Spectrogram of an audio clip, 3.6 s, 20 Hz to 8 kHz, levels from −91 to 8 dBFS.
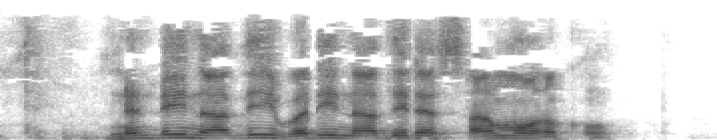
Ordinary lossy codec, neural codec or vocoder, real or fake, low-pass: MP3, 32 kbps; codec, 24 kHz, 6 kbps, HILCodec; fake; 7.2 kHz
